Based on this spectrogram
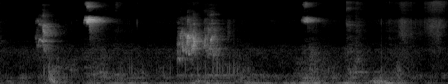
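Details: Lovebird calls, short sharp squeaky chirps arriving about once a second, some thin and very high, others fuller and rasping, separated by brief quiet gaps.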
